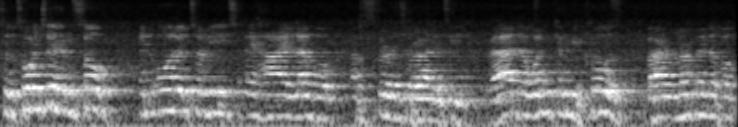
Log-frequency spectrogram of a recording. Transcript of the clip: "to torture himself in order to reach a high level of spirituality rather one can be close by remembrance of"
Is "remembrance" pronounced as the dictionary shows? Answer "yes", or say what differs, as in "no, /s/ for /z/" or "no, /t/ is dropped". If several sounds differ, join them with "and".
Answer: no, /s/ is dropped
